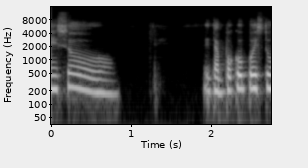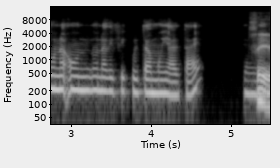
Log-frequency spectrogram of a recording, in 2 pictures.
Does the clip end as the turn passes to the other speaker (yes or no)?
yes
